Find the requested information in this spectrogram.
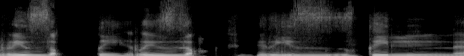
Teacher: Mir setengah mengalir tipis dan lembut. Habis itu zai mengalir sempurna tanpa qalqalah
